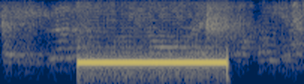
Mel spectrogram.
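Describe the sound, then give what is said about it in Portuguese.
A telephone line tone sounds for a call to a busy number that is being diverted to voicemail. One steady, single-pitched beep lasts about a second against faint background noise. “Sua chamada está sendo encaminhada para a caixa postal. O número está ocupado.”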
